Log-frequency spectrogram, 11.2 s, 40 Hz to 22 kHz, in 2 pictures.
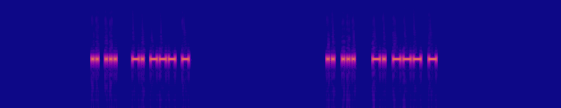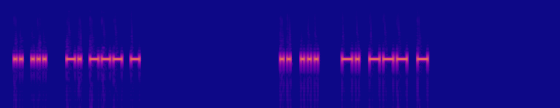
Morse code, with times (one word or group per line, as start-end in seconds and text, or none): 0.9-1.2 IS
1.3-1.9 NOT
3.3-3.5 IS
3.7-4.4 NOT
5.7-6.1 IS
6.3-7.0 NOT
8.4-8.8 IS
9.0-9.9 NOT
